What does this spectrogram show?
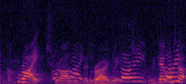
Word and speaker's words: Crich: I think we've been told it's pronounced Crich Oh, rather Crich.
